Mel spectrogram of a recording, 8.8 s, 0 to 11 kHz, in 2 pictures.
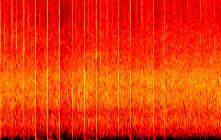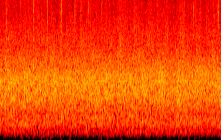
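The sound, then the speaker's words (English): An audience at an evening event breaks into applause for the current Radio 1 employees, who have been asked to stand, with a few sharp individual claps at the start that quickly blend into a steady, dense wash of clapping that holds at an even level throughout. “And give everybody a round of applause.”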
